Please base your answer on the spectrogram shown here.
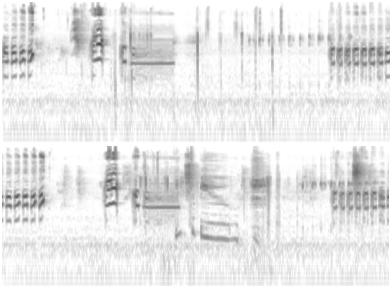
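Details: Pet cockatiel playing peekaboo, winding up before each peekaboo: harmonic chattering phrases, rapid repeated pulsed notes, sliding whistles and a descending squeal, with faint background music.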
